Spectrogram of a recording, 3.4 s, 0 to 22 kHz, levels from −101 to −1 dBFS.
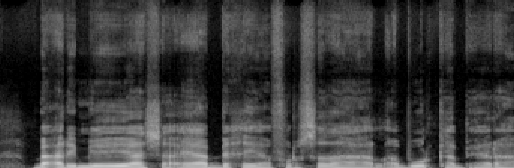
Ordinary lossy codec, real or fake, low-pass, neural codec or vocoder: none; fake; none; vocoder, 44.1 kHz, 128 mel bands, Pupu-Vocoder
